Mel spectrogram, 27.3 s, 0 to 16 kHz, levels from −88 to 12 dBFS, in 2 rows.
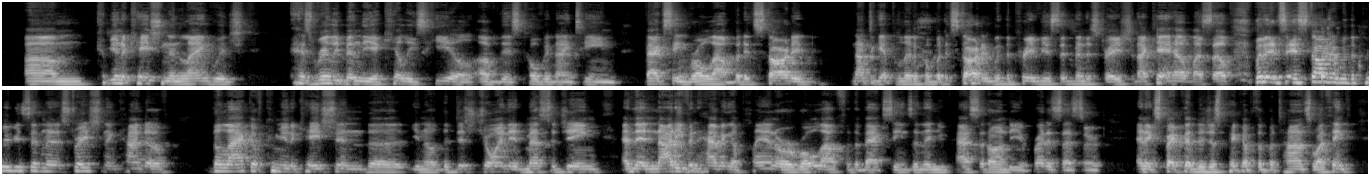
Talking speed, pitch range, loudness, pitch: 195 wpm, 110-130 Hz, -18 LUFS, 115 Hz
